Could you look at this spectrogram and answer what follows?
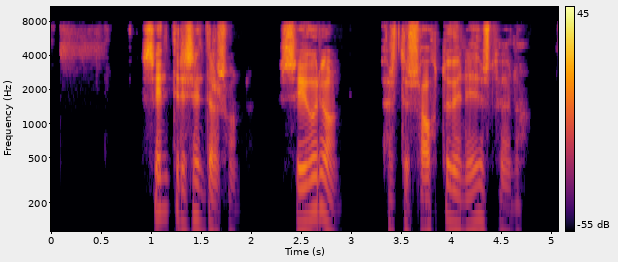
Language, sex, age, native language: Icelandic, male, 40-49, Icelandic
